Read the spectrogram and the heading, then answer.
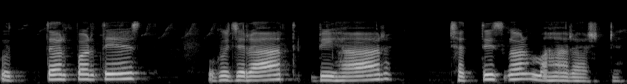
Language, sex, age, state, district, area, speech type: Hindi, female, 18-30, Uttar Pradesh, Prayagraj, rural, spontaneous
